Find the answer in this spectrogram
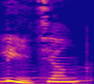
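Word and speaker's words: Ли Цян (丽江): Ли Цян – это словосочетание состоит из двух иероглифов. Ли означает «красивый», произносится в четвертом тоне, а Цян – «река», произносится в первом тоне. – Лидзян славится своей естественной красотой и древней историей.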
